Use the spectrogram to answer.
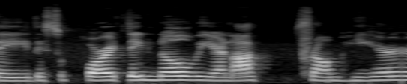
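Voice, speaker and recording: The woman's voice sits at a medium pitch as she talks at a moderate pace. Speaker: brewery co-owner. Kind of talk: casual interview. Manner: repeats words, halting.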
